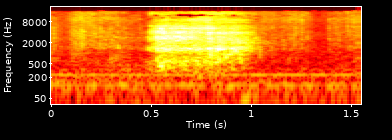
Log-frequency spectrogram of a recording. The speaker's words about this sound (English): Oh god, I gotta blow my nose again. Hang on, I'm dying.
